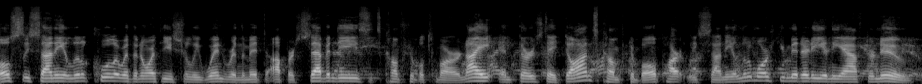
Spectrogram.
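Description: From 3.32 s to the end, feedback echo between two devices: each word returns about every 200 ms, up to about 15 dB below the speech, growing thinner and more ringing, unlike a single room reflection.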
